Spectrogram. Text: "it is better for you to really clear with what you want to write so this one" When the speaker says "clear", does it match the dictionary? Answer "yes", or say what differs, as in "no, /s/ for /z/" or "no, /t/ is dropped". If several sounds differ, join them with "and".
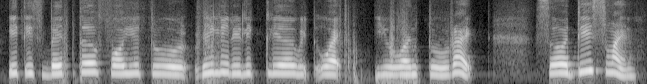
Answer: no, /l/ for /ɹ/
